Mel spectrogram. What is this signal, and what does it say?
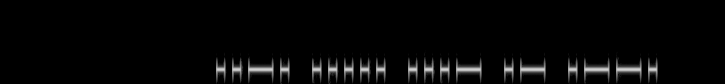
Morse code, heard as a keyed tone, about 15 wpm, 700 Hz. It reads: F5VAP
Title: DXCC-100 Call Signs - 5 Characters - 15wpm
